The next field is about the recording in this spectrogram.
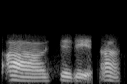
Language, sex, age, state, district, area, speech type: Malayalam, female, 30-45, Kerala, Idukki, rural, conversation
